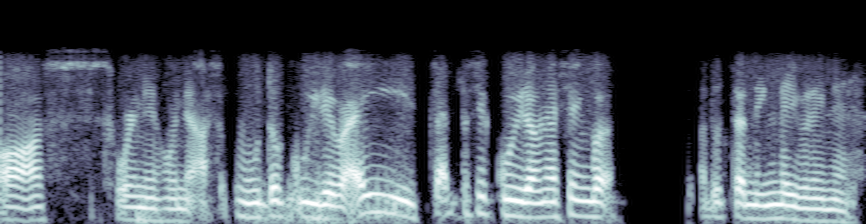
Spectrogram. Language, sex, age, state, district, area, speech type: Manipuri, male, 30-45, Manipur, Ukhrul, urban, conversation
